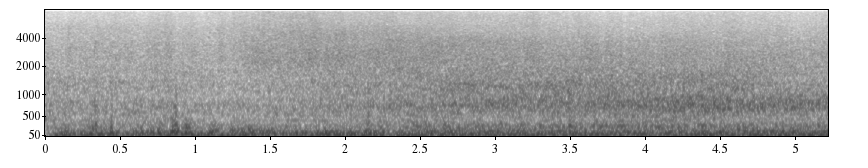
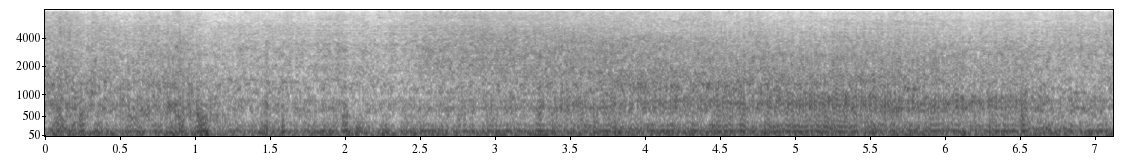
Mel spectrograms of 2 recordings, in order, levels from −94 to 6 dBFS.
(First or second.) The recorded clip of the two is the first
